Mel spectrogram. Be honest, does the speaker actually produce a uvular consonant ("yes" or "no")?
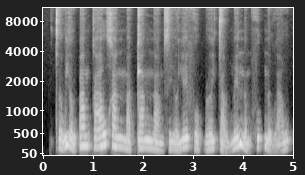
no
